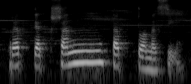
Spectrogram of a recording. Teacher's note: that Anuswara will be like na sound because ta follows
